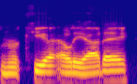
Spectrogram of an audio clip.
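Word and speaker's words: Mircea Eliade: I believe it's Murkia Eliad. M I r C E A L E L I A D E.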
